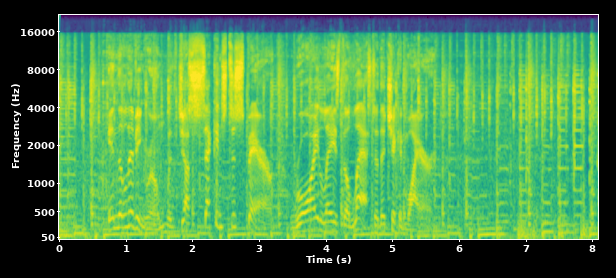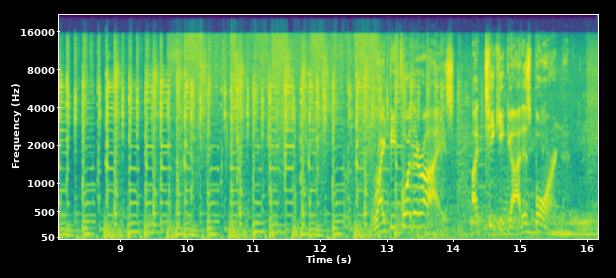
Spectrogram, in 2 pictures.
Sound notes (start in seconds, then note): 6.0 funky jazz music; 9.5 paint spray sound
